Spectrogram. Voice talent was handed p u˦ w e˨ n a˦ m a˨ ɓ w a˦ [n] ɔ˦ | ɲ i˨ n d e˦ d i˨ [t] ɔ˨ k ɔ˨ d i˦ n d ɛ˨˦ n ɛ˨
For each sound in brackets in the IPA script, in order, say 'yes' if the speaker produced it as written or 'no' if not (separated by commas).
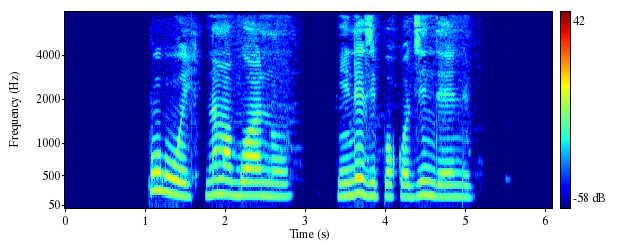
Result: yes, no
